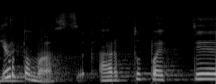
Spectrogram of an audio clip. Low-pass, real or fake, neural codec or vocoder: 19.8 kHz; fake; codec, 44.1 kHz, 7.8 kbps, DAC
